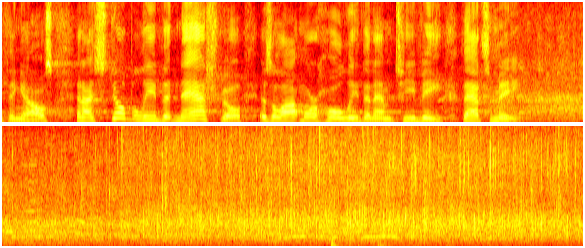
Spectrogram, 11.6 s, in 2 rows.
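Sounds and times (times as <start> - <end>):
speech: 0.0 - 5.4
laughter: 4.8 - 8.2
audience applause: 5.5 - 11.6.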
